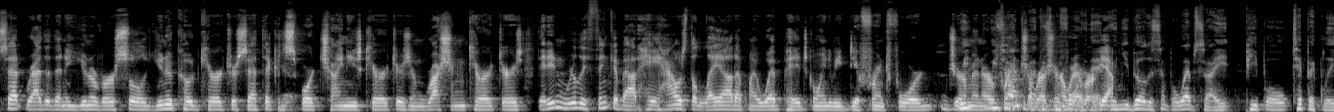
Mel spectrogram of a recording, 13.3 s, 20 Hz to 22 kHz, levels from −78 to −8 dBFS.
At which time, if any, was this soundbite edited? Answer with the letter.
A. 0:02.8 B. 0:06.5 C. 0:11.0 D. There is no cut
D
